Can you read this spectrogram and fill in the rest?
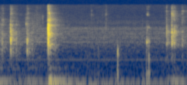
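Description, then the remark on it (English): Typing on a new computer keyboard: a scattered series of crisp clicks and taps at an uneven pace, with one sharper clack near the start and a low steady hum underneath. “Oh, by the way, I also got my new keyboard as well.”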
